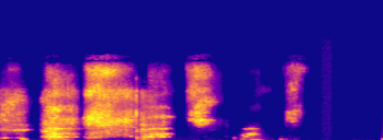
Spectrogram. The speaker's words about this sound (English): And you don't even have to exercise. You can just do deep, fast, fast breathing. Go like this.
